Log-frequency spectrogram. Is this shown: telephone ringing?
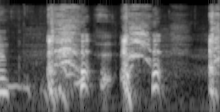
no

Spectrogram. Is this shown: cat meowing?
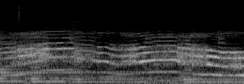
yes

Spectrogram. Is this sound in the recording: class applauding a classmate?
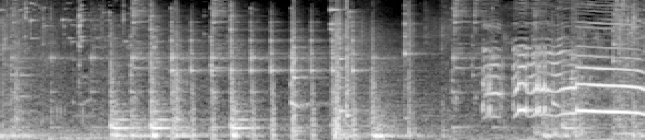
no

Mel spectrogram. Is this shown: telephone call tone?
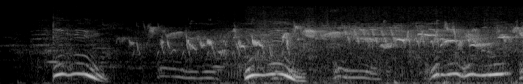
no

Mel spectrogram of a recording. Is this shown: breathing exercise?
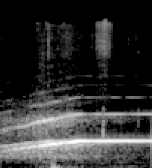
no

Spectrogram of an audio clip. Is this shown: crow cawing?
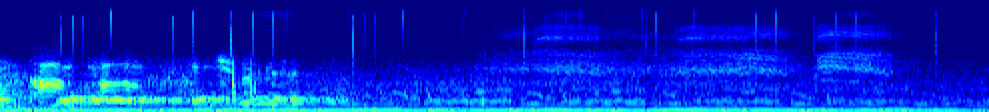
yes

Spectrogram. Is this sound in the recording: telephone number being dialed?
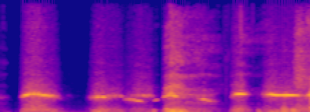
no

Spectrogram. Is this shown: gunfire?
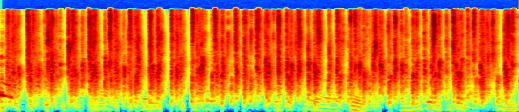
no

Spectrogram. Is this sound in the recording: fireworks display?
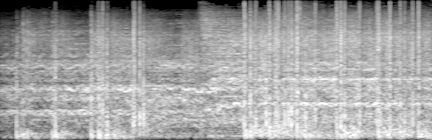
yes

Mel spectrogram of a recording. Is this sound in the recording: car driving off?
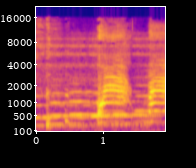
no

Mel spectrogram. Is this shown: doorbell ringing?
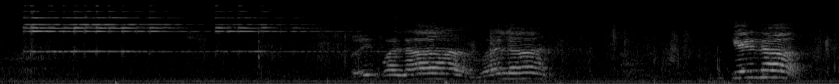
yes

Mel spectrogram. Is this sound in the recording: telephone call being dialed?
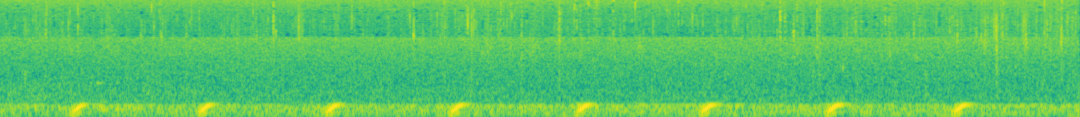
no

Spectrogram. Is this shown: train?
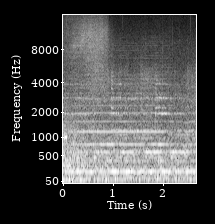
yes

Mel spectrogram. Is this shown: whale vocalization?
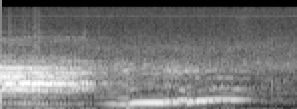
yes

